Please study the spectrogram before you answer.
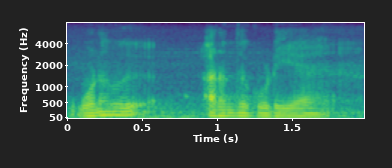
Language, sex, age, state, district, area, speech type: Tamil, male, 30-45, Tamil Nadu, Salem, rural, spontaneous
